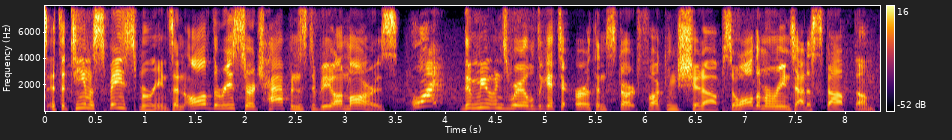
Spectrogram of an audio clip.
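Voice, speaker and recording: A man with a slightly high voice delivers casual review commentary over background music. His intonation swings widely as he gripes with exasperated sarcasm. He swears freely and talks like an online video host. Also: a bit bright.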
